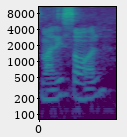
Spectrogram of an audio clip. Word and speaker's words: Marisol: For those of you who don't know me, my name is Marisol. Or if you can roll your R's, it's Marisol, aka.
